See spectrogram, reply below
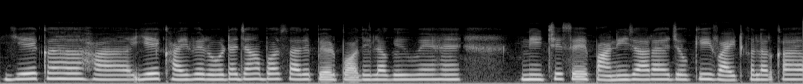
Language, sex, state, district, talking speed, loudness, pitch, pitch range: Hindi, female, Jharkhand, Jamtara, 180 wpm, -14 LUFS, 230 Hz, 220-240 Hz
